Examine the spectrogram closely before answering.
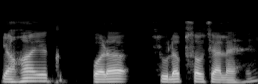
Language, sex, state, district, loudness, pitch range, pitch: Hindi, male, Chhattisgarh, Sarguja, -19 LUFS, 120-145 Hz, 130 Hz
